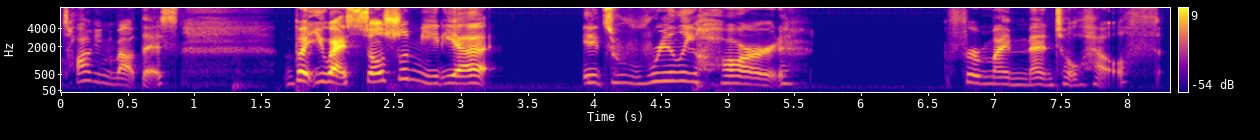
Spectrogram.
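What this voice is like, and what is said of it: Emotional, choked-up voice. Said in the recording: “I'm trying not to get emotional ... I did not think I was going to get emotional”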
